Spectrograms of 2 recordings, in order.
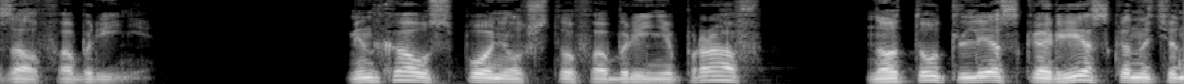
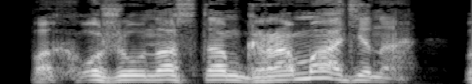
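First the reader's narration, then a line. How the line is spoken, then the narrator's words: Exclaiming. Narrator (Russian): воскликнул он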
